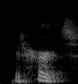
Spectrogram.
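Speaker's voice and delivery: very soft whisper, almost giving in. Retelling what a woman said after a long pause: imitating a very soft, surrendering voice. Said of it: "in this very soft, almost surrendering way".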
